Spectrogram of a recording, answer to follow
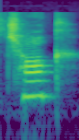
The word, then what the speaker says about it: chocolate: chos I don't know becomes chocolate. Now you don't have to say the T.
